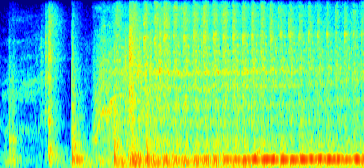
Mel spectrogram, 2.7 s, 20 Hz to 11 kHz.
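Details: Suzuki DF6 4-stroke outboard on an external fuel tank with hand pump and new connectors, started with choke: a couple of pull-cord attempts, then it catches and runs steady and even; fuel delivery works.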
